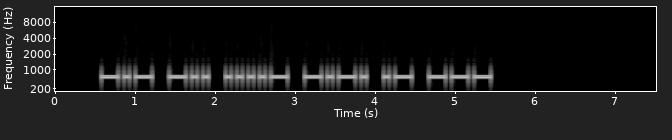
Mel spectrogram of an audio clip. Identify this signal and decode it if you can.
Morse code, heard as a keyed tone, about 17 wpm, 700 Hz. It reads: KD4CAO
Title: USA Call Signs - 6 Characters - Repeated 2x - 17wpm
